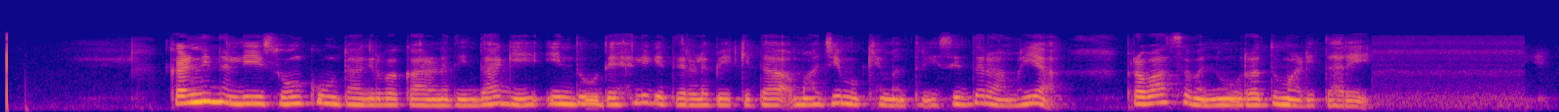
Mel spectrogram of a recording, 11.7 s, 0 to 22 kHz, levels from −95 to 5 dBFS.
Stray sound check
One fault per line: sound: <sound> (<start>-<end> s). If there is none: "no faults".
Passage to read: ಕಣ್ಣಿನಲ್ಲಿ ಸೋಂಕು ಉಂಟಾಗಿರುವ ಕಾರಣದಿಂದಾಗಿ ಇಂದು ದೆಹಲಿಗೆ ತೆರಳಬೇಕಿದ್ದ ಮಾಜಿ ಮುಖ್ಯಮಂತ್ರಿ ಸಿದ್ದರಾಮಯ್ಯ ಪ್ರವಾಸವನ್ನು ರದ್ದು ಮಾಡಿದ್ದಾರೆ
no faults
